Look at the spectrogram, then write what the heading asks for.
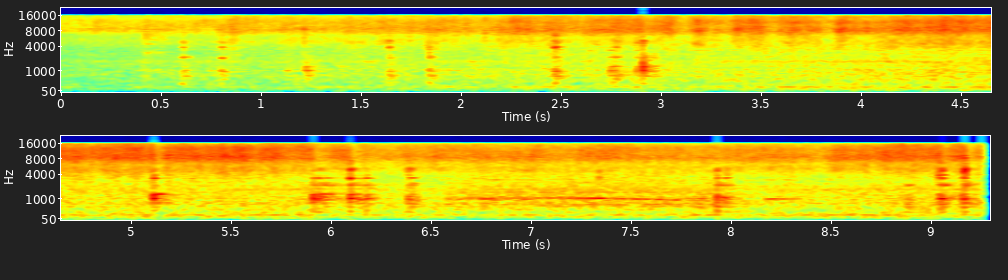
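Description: Cauliflower rice and sliced onions and peppers sizzling in oiled frying pans on a gas range, with a spatula scraping and tapping the pan as the rice is stirred. The sizzle grows steadily louder.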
